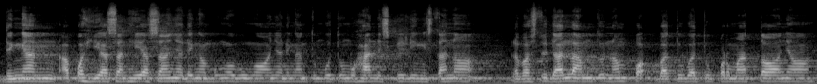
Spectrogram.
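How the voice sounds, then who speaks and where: A man's voice: a little fast, slight background noise. A man with a Kedah Malay accent giving a storytelling Ramadan sermon, animatedly acting out the characters. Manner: animated, acts out characters' lines in shifting pitch. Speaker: ustaz giving a Ramadan talk. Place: mosque hall. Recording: roomy live mosque hall recording.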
